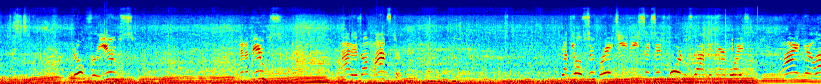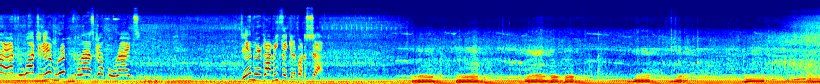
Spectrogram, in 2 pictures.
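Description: ATV engine running under throttle on a rough dirt trail, its revs rising and falling over and over. The level drops about halfway through.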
